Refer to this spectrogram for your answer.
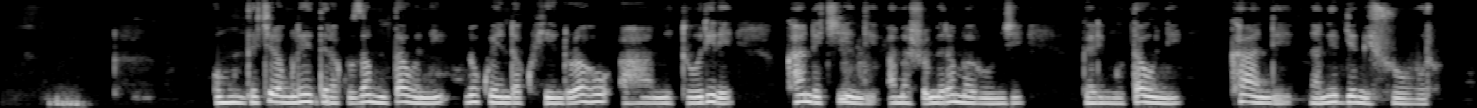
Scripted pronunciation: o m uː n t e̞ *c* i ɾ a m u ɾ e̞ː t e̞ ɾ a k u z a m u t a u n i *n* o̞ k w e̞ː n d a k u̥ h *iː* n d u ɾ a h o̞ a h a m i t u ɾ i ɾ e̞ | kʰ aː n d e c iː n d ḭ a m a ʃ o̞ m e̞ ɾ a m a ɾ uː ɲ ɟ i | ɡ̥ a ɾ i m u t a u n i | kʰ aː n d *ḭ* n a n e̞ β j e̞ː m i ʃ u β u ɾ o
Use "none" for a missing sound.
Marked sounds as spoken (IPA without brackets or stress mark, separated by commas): c, n, iː, ḭ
